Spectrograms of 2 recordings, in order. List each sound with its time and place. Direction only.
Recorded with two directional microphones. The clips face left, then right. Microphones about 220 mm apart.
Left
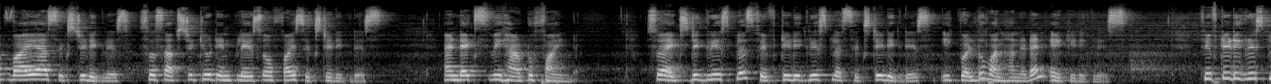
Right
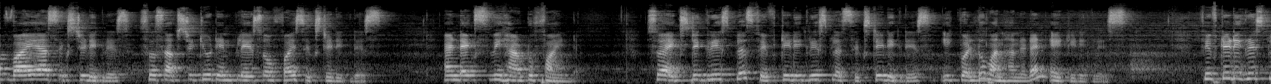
0.1 s speech: 50° left (ahead or behind)
12.0 s speech: 45° left (ahead or behind)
